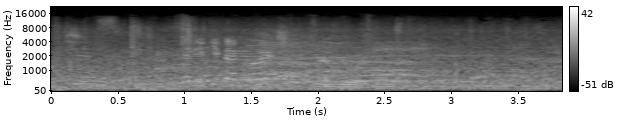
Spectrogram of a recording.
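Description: Passers-by chatter on a busy pavement.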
